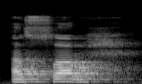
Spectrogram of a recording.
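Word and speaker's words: الصرح: അസ്സർഹ്, അസ്സർഹ് എന്ന് ഹായിൽ വഖഫ് ചെയ്യുക. ഹായിൻ്റെ മഖ്റജ് തൊണ്ടയുടെ മധ്യമാണ്. ഹുറൂഫുൽ ഹൽഖ് പലപ്പോഴും തെറ്റിപ്പോവാറുള്ളത് കൊണ്ട് ഹാ പോലെയൊന്നും ആവാതെ ശ്രദ്ധിക്കേണ്ടതാണ്. ഫലമ്മ, ഈ പദത്തിൽ മീം മുഷദ്ദദ, ഷദ് നൽകപ്പെട്ട മീമിനെ മണിക്കണം.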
